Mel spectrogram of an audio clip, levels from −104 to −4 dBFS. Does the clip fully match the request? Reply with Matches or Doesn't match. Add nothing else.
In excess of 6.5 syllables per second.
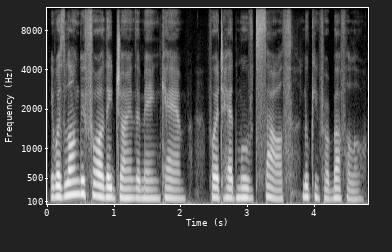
Doesn't match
